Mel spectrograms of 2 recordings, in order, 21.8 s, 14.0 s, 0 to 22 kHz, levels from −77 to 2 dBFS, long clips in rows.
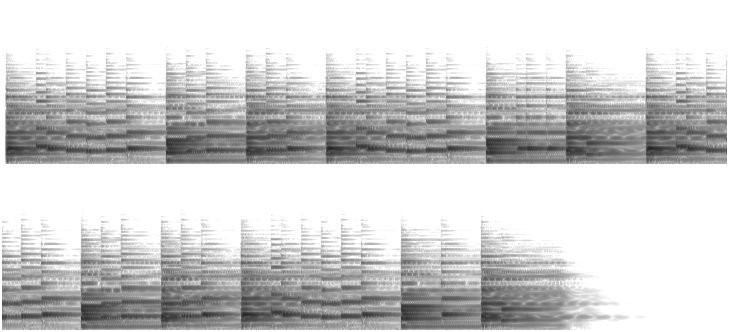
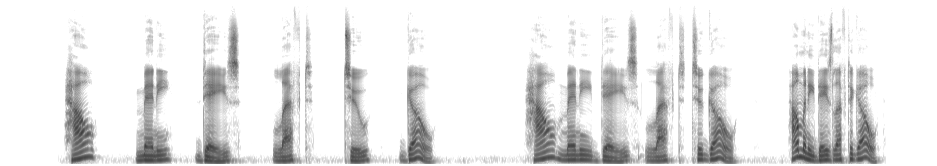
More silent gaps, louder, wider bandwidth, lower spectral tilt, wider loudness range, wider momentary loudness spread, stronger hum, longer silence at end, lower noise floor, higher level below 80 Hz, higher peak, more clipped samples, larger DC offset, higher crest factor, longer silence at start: neither; first, -20 LUFS vs -24 LUFS; second, 6.2 kHz vs 17.5 kHz; first, -8.5 dB/octave vs -5 dB/octave; about the same, 2 LU vs 3 LU; second, 8 LU vs 13 LU; neither; first, 2.35 s vs 0.9 s; first, -88 dBFS vs -67 dBFS; about the same, -52 dBFS vs -48 dBFS; about the same, -2 dBFS vs -4 dBFS; neither; neither; about the same, 18 dB vs 22 dB; second, 0.05 s vs 0.95 s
